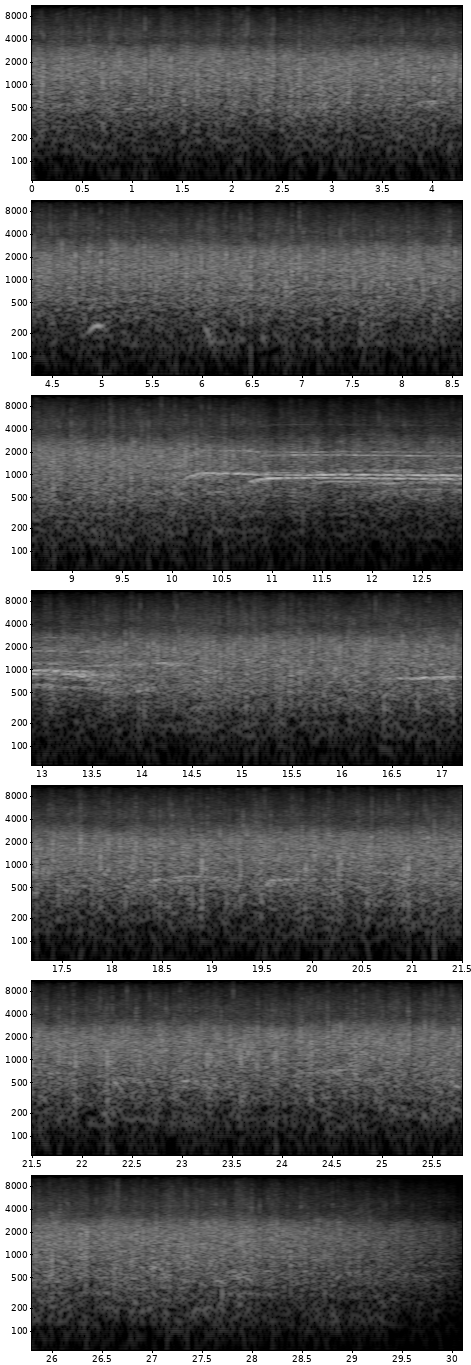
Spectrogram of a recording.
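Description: Audience applauding steadily, with a brief shout or whoop rising above the clapping about ten seconds in; the applause fades out near the end.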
